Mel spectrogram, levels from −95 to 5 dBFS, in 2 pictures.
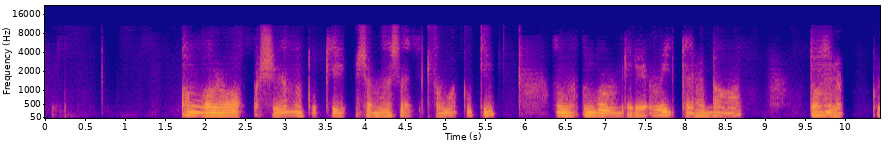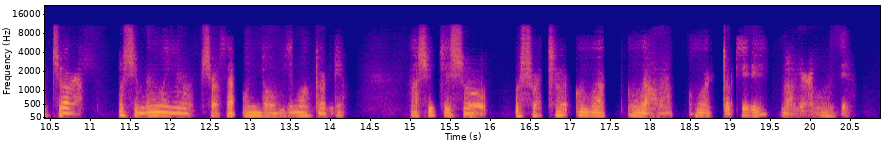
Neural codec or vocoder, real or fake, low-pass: codec, 44.1 kHz, 0.9 kbps, DAC; fake; 10.8 kHz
